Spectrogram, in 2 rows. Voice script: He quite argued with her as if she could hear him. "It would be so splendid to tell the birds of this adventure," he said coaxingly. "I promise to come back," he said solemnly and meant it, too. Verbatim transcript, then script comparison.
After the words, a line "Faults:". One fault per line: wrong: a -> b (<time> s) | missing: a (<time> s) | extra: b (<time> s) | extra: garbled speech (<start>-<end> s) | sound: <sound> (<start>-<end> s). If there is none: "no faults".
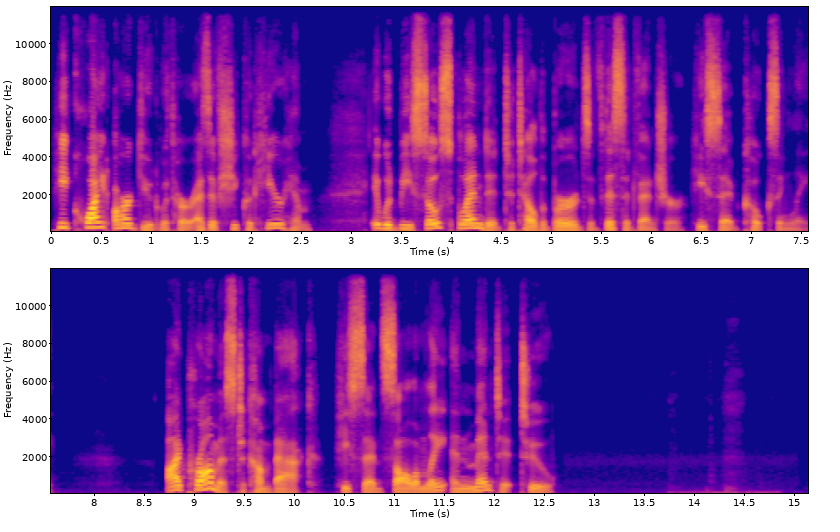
He quite argued with her as if she could hear him. "It would be so splendid to tell the birds of this adventure," he said coaxingly. "I promise to come back," he said solemnly and meant it, too.
Faults:
sound: breath (13.7-14.9 s)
